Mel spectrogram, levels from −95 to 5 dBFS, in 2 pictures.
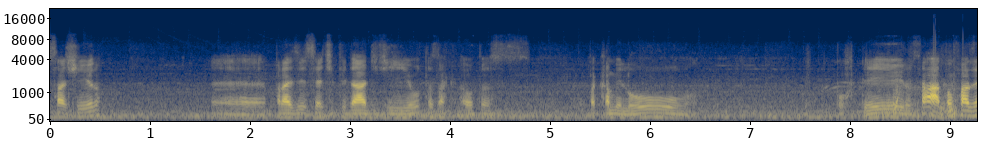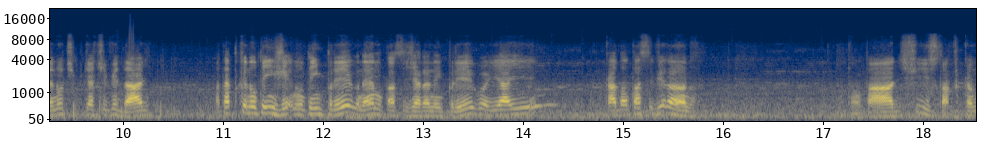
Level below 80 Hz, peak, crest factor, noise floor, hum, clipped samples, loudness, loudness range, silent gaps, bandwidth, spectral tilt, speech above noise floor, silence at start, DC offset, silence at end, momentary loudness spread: -56 dBFS; 0 dBFS; 22 dB; -42 dBFS; none; under 0.1%; -21 LUFS; 11 LU; none; 9 kHz; -6 dB/octave; 21 dB; 0 s; under 0.1%; 0 s; 25 LU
